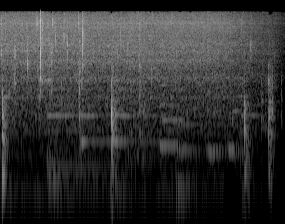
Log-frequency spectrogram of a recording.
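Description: A garlic goat cheese sauce sizzles softly in a pan while a utensil stirs it, giving scattered scraping clicks and light bubbling pops, close and fairly quiet, with no talking.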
